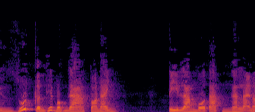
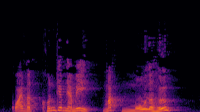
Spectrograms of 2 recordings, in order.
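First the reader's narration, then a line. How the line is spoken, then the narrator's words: Aggressive shout. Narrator (Vietnamese): Hành giả sấn lên quát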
